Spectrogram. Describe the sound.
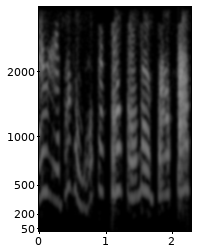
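Clucking and squawking from a flock of 2,000 chickens: a quick series of short, nasal, harmonic calls with bending pitch, fairly loud, separated by brief gaps.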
